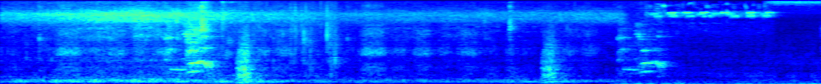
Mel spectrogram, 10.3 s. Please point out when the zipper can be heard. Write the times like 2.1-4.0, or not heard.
2.3-4.2.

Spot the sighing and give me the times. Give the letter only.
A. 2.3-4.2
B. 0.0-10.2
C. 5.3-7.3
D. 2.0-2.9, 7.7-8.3
D.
